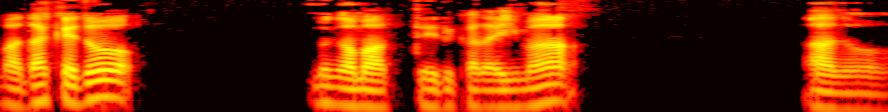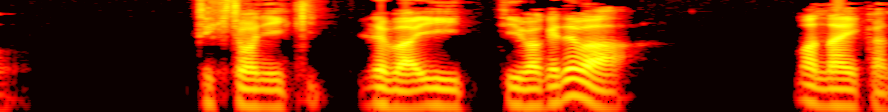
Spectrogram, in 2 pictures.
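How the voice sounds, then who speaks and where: Dry and close with no echo, a fairly low-voiced man speaks at a moderate pace with ordinary pitch variation, big swings in loudness and long, frequent pauses. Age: 40s. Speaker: software engineer podcast host. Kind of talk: casual chat.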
